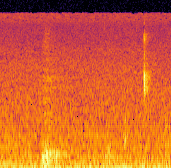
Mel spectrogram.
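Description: Near silence: quiet room tone, with a faint short sound about half a second in and a single short click near the end.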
